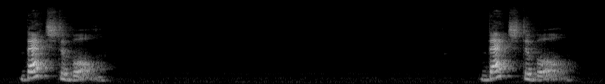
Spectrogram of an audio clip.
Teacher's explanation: this word has four syllables but we actually only pronounce three so we say vegetable we leave out the middle e let's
